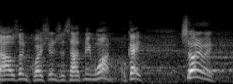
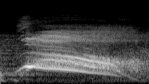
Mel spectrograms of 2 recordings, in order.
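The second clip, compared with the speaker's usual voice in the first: a huge high shouted whoa, way up in pitch; brain-melting whoa; 4 dB louder than usual. Pretend. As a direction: yell it like a mind blowing apart. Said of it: "watch their brains go".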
